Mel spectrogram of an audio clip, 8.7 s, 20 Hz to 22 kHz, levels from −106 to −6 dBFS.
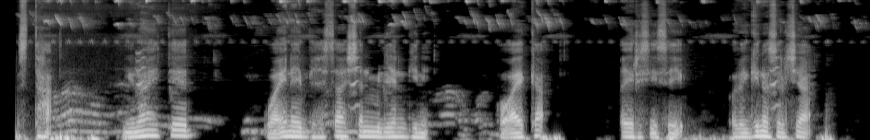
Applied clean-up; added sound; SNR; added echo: classical method Wiener filter.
